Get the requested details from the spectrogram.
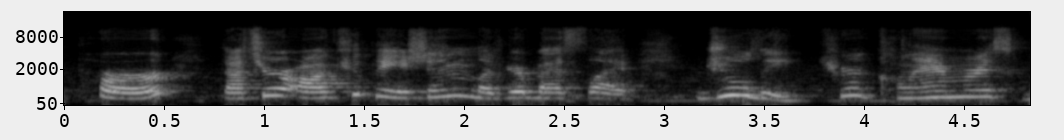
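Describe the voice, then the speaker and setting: Loud and animated, a woman speaks at a moderate pace. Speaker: podcast co-host. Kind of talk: casual chat.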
